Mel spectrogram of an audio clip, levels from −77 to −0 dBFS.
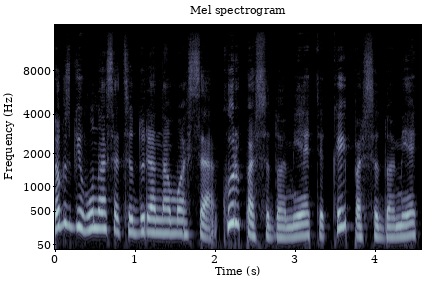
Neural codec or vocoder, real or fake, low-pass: vocoder, 44.1 kHz, 128 mel bands, Pupu-Vocoder; fake; 14.4 kHz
